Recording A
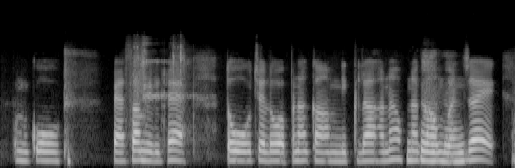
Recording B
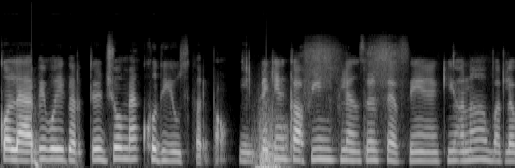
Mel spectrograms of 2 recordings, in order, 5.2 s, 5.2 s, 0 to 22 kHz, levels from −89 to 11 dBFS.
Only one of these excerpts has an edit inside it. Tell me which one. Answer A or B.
B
